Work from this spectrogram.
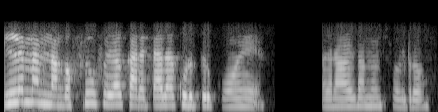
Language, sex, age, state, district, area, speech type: Tamil, female, 18-30, Tamil Nadu, Tirupattur, rural, conversation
